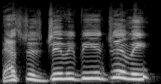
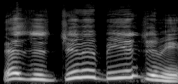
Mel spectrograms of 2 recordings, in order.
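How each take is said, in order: First: Higher put-on voice, singsong; mock comedian voice. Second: Higher, slower put-on repeat; mock comedian voice. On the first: Retelling a comic's catchphrase in a high voice. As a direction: sing out the catchphrase. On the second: Repeating a comic's catchphrase high and slow. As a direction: drag the catchphrase out. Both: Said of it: "he did this thing where he was like".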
